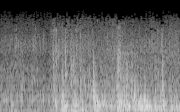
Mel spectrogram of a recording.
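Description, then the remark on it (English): A boat is run aground on sand in fog: a rough, grinding hull scrape swells up after a quiet start, mixed with splashing water and gusty wind noise, fairly loud, with no voices. “I'm running her aground as far as I dare.”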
